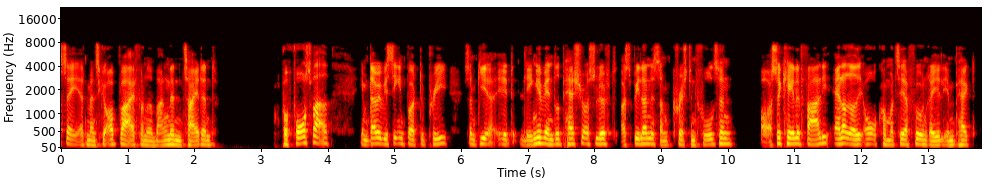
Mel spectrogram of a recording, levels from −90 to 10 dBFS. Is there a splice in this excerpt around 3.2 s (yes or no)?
no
